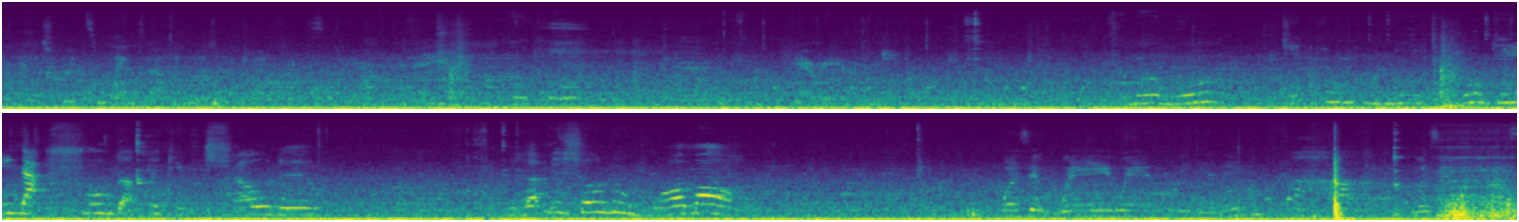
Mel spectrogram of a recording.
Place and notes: wow. a busy noontime at everyones favorite cafe: CAFE FINA. blanca rests out in the parking lot as chinqi really nails this one.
